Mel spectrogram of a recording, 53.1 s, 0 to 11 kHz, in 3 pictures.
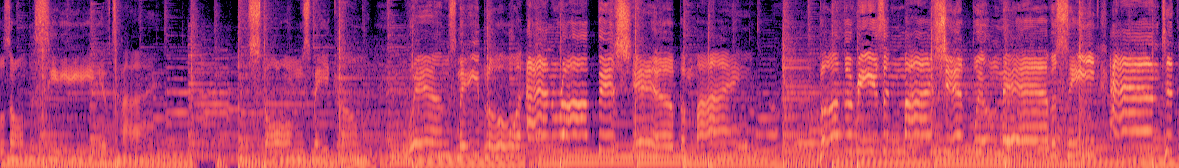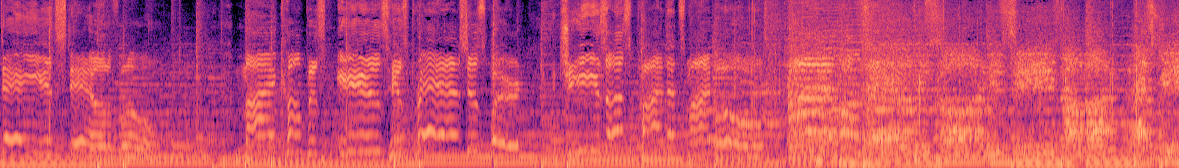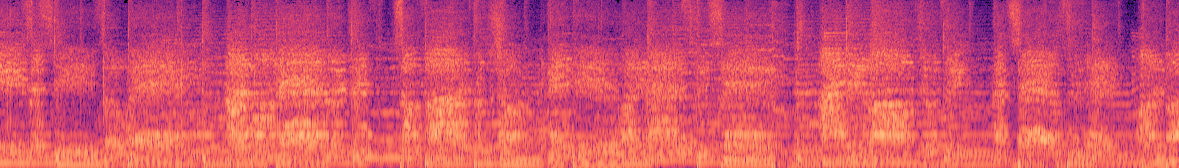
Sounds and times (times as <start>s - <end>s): Music: 0.0s - 53.0s.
